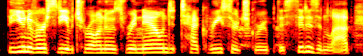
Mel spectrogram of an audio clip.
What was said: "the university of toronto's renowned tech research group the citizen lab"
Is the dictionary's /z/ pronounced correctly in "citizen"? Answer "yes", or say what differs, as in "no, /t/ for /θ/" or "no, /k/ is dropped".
yes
